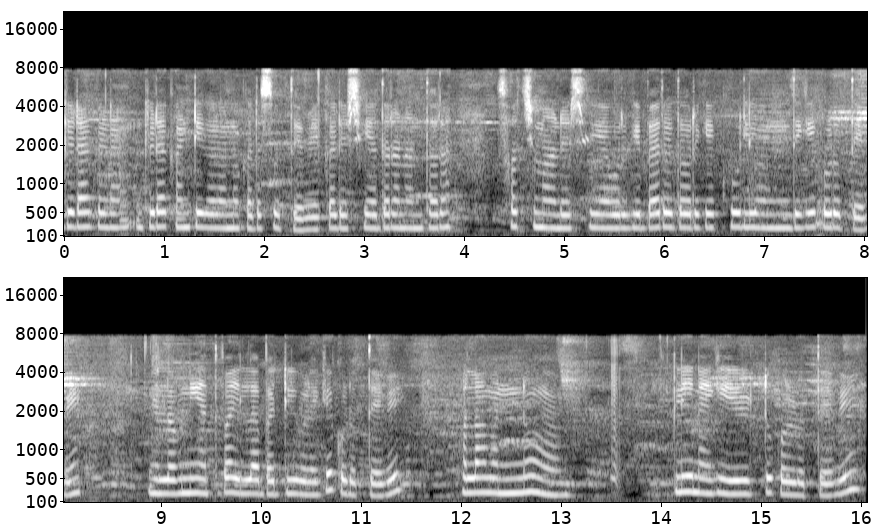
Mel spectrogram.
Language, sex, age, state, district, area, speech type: Kannada, female, 18-30, Karnataka, Gadag, urban, spontaneous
